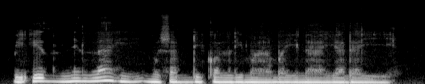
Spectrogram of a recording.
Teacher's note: Kalimat Allah ini harus dibaca tarkik, yaitu dibaca tipis. Karena kalimat Allah ini didahului oleh huruf yang berbaris kasrah yaitu huruf nun.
